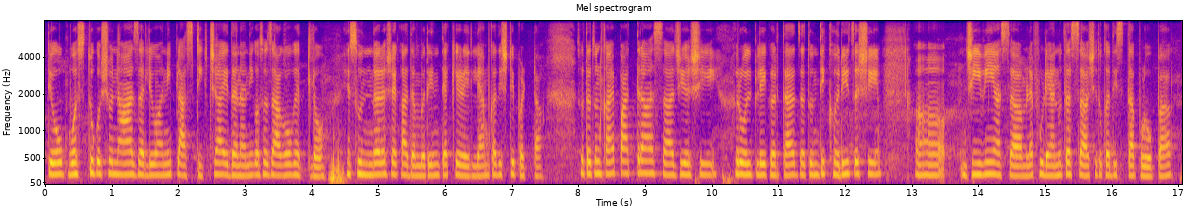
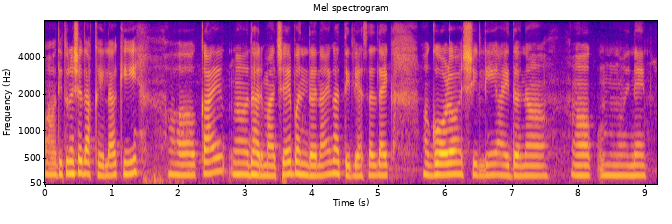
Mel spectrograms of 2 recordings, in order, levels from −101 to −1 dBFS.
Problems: background sounds at intervals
